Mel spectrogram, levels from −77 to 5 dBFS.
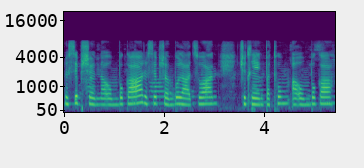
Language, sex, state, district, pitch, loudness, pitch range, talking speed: Mizo, female, Mizoram, Aizawl, 235 Hz, -16 LUFS, 215-245 Hz, 155 wpm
